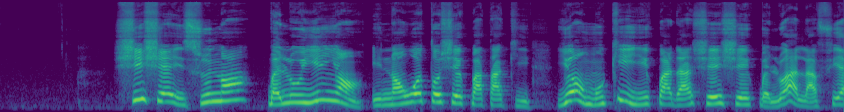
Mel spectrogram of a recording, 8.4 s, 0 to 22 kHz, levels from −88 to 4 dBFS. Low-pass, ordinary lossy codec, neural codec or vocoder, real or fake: none; none; none; real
